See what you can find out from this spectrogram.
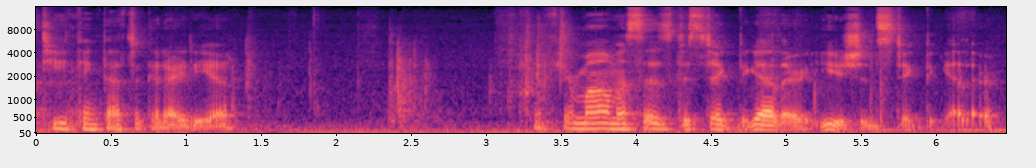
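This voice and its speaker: A woman reading a picture book aloud as a teacher, pausing to explain and put questions to young children. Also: sits low, big pitch swings, vocal fry, darkish tone, a little hiss or hum. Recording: echoey room sound.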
